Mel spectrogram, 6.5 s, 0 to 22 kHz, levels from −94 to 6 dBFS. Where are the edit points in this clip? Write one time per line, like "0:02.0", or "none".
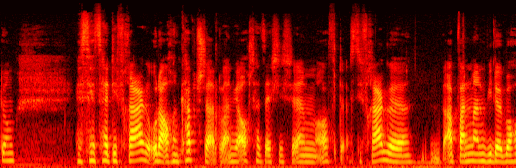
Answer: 0:04.4
0:05.5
